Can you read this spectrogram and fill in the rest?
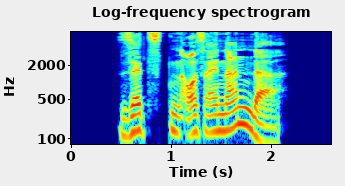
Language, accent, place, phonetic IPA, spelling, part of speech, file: German, Germany, Berlin, [zɛt͡stn̩ aʊ̯sʔaɪ̯ˈnandɐ], setzten auseinander, verb, De-setzten auseinander.ogg
- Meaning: inflection of auseinandersetzen: 1. first/third-person plural preterite 2. first/third-person plural subjunctive II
